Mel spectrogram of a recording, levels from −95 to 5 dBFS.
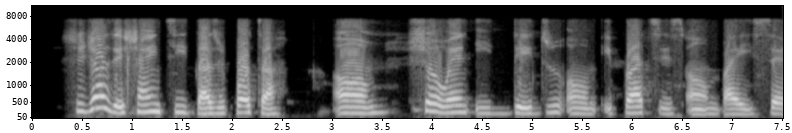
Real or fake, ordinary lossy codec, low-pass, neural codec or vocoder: real; none; 7.2 kHz; none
